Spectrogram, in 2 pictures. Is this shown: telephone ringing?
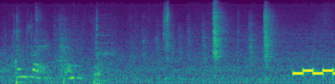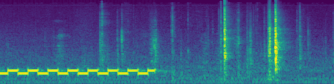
yes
